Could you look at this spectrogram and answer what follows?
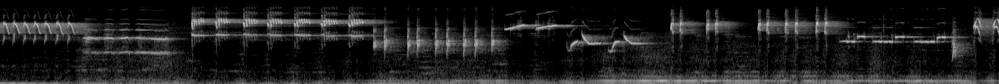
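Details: Sunda robin singing in a rolling, fluted style, offered as a song to provoke other birds; fast stuttering trills alternate with bright slurred whistles and short high bursts, each phrase changing quickly, and a faint low drone runs below.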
